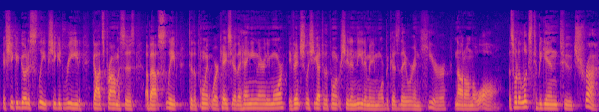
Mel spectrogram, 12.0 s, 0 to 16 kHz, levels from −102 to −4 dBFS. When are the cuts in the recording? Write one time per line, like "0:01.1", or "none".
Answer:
0:01.2
0:05.7
0:09.0
0:10.1
0:10.6

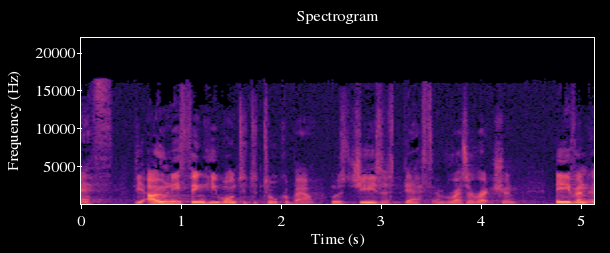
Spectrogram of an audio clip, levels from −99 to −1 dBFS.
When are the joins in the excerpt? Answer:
0:02.4

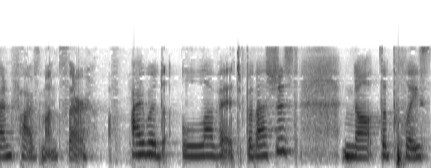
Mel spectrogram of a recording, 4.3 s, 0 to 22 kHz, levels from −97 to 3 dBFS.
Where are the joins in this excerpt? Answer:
none

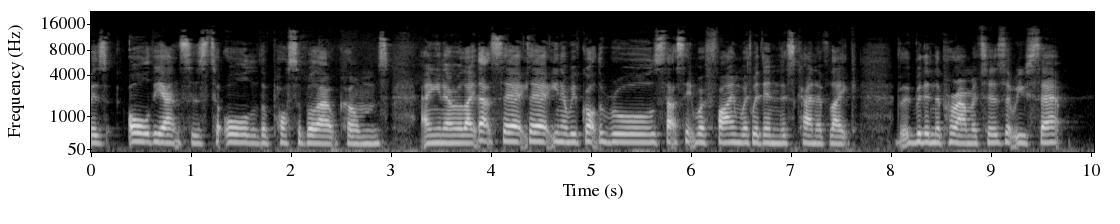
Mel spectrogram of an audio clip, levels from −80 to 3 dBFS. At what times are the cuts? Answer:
0:03.9
0:04.4
0:06.6
0:08.0

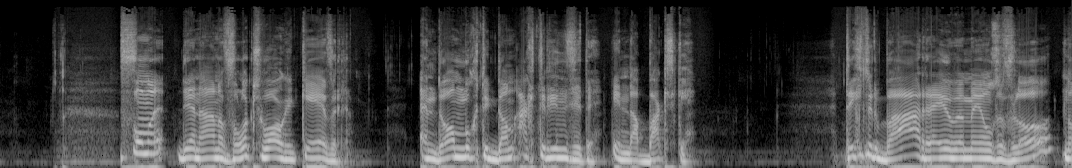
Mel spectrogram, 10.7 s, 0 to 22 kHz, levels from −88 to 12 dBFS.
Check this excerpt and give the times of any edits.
0:01.2

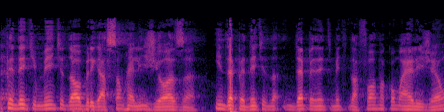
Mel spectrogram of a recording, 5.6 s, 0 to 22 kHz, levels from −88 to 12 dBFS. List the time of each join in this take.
0:02.5

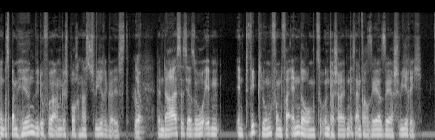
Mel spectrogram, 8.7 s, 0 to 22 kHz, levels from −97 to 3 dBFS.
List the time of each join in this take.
none

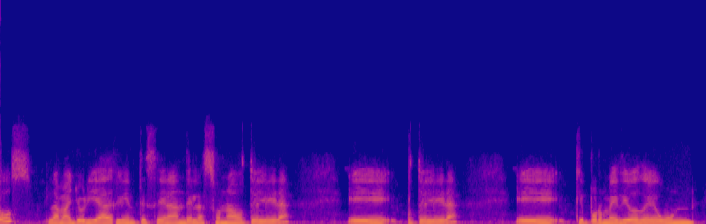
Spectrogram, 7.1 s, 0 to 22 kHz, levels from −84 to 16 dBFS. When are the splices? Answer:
0:01.1
0:04.1

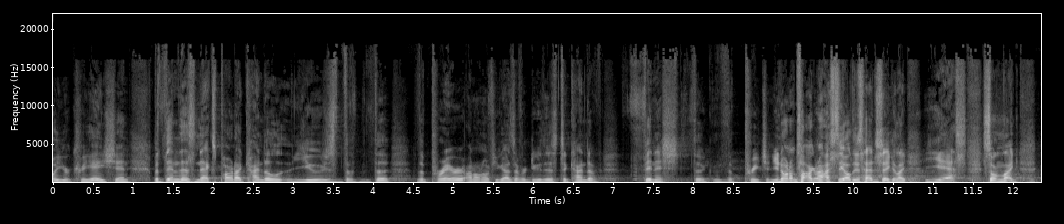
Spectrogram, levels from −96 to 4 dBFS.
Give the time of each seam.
none

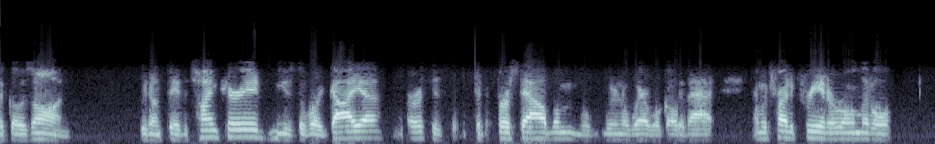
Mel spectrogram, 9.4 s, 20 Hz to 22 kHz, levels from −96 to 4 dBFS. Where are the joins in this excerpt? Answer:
0:04.0
0:06.8

